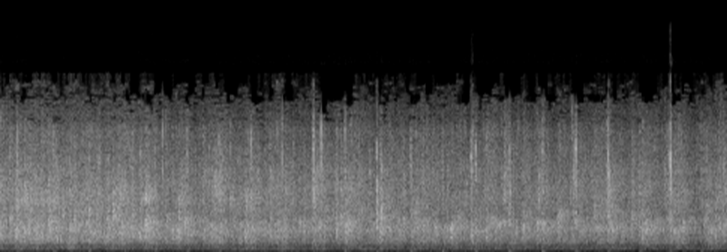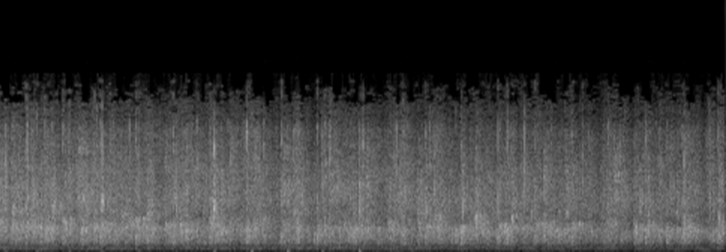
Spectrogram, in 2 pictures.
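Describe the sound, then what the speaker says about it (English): An audience at a book event applauds the writers, a sustained, even wash of many hands clapping that tapers slightly toward the end. "Can we please give a wonderful round of applause to..."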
